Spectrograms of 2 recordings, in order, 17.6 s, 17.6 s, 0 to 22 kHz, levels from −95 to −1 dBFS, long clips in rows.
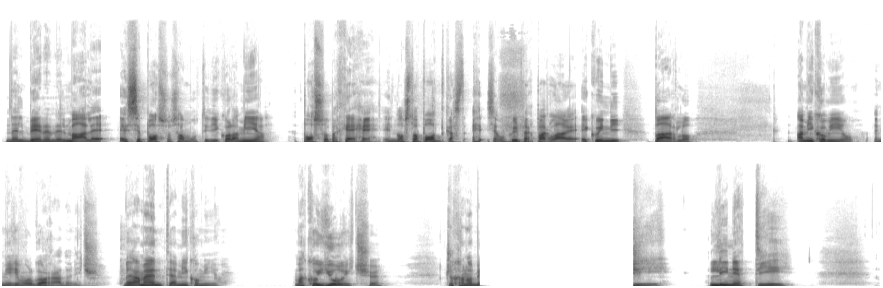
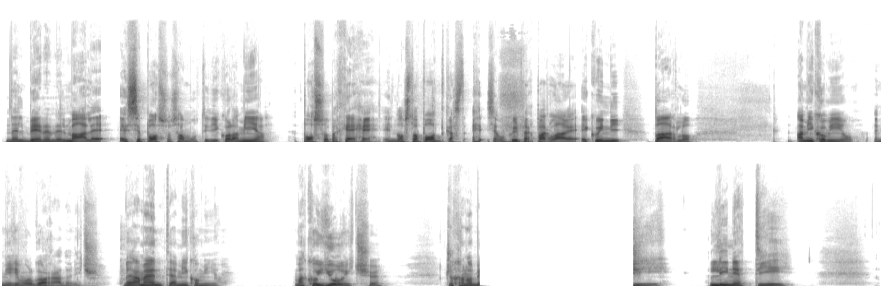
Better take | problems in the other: neither | audio cutting out; at 14 s for 1.5 s; the same in both

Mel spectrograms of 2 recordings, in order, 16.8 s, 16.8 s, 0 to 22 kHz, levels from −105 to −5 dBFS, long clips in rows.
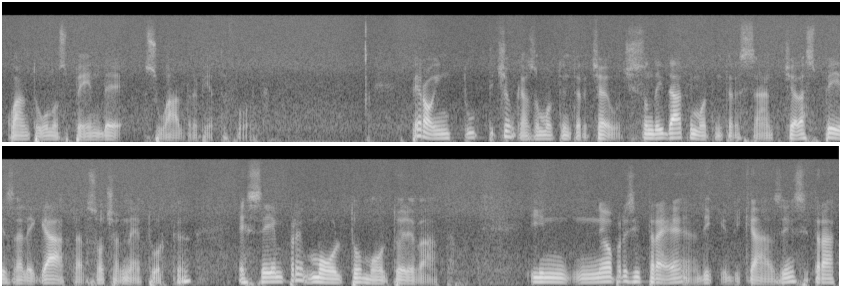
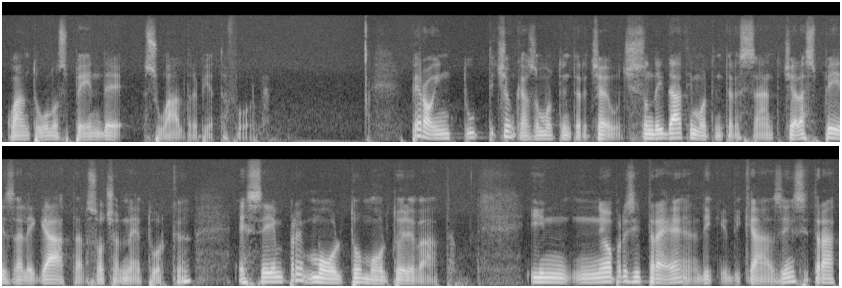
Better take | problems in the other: second | hiss; loud; throughout; 9 dB below the speech; faint in the second

